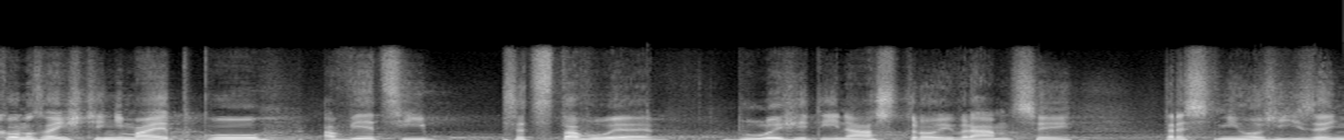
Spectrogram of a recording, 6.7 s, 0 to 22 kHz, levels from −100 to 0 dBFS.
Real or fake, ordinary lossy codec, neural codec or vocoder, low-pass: fake; AAC, 96 kbps; autoencoder, 48 kHz, 32 numbers a frame, DAC-VAE, trained on Japanese speech; 14.4 kHz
